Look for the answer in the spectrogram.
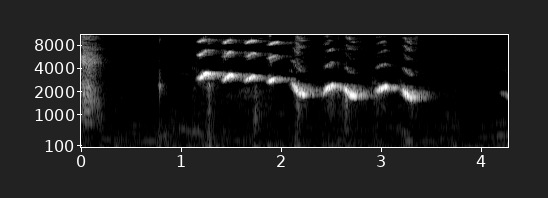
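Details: Greater green leafbird with a large body, originally from Banyuwangi, sings a string of about nine clear whistled notes that step gradually downward, with a few faint clicks around them.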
